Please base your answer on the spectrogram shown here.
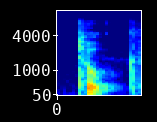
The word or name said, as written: took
